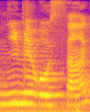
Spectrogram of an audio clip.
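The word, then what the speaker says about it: numéro cinq: is of course the Chanel numero s so not number five but numero s and I have here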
